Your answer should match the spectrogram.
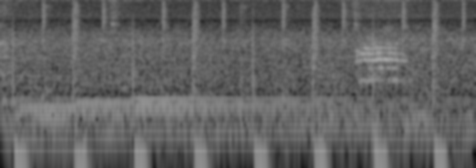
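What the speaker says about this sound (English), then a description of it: "Oh, that was my cat." A cat meows softly a few times indoors, faint against a quiet room with a steady background hum and a regular ticking or tapping pulse.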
